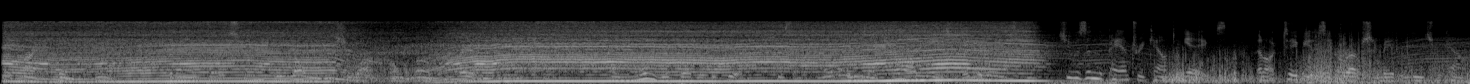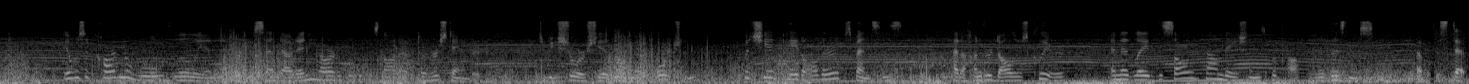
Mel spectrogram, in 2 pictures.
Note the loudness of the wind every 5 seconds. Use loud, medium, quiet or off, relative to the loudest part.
off, off, loud, loud, loud, loud.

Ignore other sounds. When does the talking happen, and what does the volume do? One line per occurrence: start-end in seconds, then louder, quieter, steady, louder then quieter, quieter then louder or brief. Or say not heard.
0.0-29.3 steady.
